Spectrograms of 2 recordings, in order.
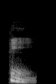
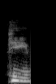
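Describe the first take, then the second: First: The P is a clean stop, air held. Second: The P is breathy, with air escaping. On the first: The speaker calls it right. "পি এর সময় বাতাস আটকে যাবে" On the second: The speaker calls it wrong. "পি না"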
